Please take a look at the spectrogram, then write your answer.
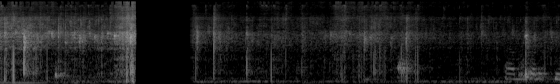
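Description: Onions and whole cumin seeds frying in hot oil in a pan for a bamboo shoot dish, a steady close sizzle with crackling pops, briefly cut off partway then resuming.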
